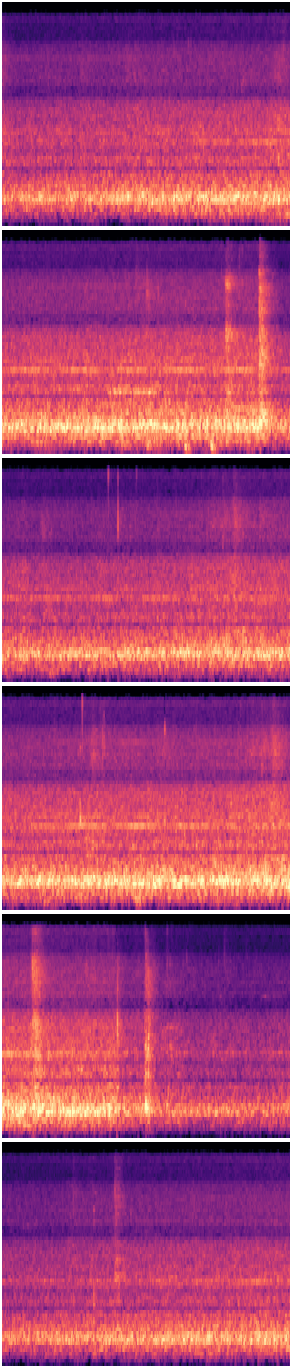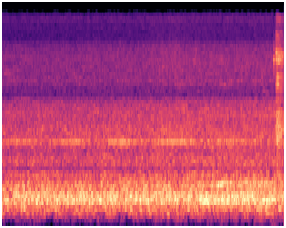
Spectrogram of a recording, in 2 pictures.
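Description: Steady room noise, a continuous hiss and hum, with a few short clicks about eight seconds in and again around eighteen and nineteen seconds in.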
